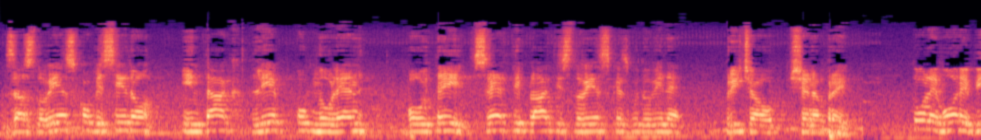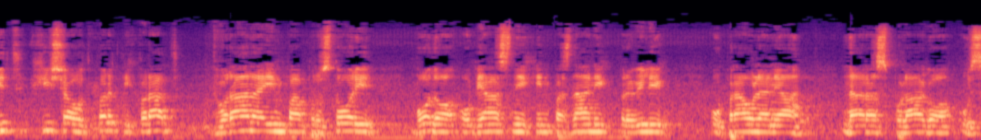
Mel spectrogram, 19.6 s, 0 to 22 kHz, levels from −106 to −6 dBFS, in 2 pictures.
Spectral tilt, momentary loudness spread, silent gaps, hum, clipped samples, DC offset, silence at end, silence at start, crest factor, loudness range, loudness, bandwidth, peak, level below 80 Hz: -4 dB/octave; 9 LU; none; none; under 0.1%; under 0.1%; 0 s; 0 s; 16 dB; 1 LU; -17 LUFS; 13 kHz; -2 dBFS; -40 dBFS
